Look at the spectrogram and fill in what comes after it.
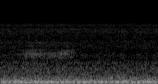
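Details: Chevy S10/GMC Sonoma-type truck after an alternator change, idling as oil pressure and voltage come up: low, even rumble with a smooth steady beat and no knocks or squeals; normal healthy idle.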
